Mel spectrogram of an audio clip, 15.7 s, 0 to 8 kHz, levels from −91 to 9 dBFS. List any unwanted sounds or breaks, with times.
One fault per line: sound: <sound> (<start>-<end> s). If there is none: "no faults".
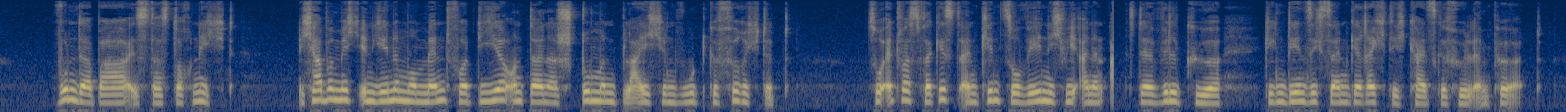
sound: dropout (11.1-11.3 s)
